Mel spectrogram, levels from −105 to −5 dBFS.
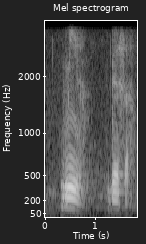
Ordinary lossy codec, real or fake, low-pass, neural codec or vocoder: none; real; 3.6 kHz; none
